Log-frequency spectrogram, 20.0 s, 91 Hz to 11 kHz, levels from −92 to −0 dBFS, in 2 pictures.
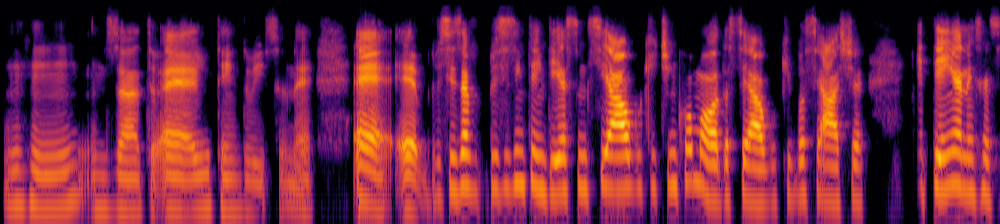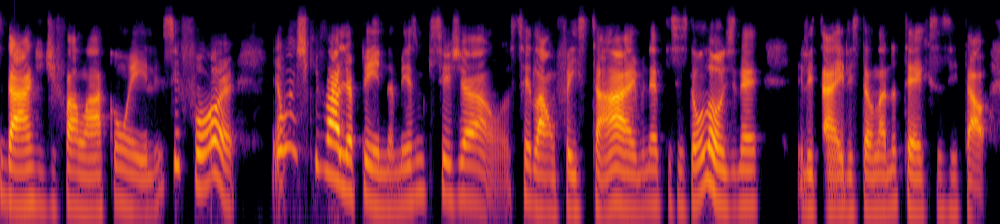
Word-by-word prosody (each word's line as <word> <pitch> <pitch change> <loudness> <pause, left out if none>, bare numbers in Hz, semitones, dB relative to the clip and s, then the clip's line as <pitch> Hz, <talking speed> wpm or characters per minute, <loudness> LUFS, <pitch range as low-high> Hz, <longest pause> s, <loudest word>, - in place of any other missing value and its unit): Uhum. 140 0 -12
Exato. 125 -2 -5
É, 125 -2 +4
eu 125 - -6
entendo 120 -2 -12
isso, 110 - -15
né. - - -9 0.4
É, - - +5
eh, - - +3
precisa 195 - -1
precisa 200 +2 -8
entender, 200 -4 -3
assim, 185 +1 -4
se 190 +3 -4
é - - +4
algo 195 0 +8
que 200 0 -14
te 195 - -5
incomoda, 195 -6 +1
se 165 +1 -9
é - - +1
algo 150 0 +4
que 175 - -16
você 175 +1 -9
acha 160 +1 +1 0.5
que 205 - -9
tem 200 +1 +4
a 210 - +9
necessidade 170 -6 +2
de 140 0 -11
falar 130 -2 -1
com 150 +2 -11
ele. 130 +6 -9
Se 325 +10 -9
for, 210 +3 -1 0.4
eu 450 +1 -5
acho 445 -1 -5
que 340 - -13
vale 255 -8 +5
a 185 - +2
pena, 145 -6 -5
mesmo 160 +6 -11
que - - -19
seja 165 -3 -3
o - - -18
sei 165 - -9
lá, 135 -3 +2
um 125 - -11
facetime, 135 +2 +2
né, 145 0 -4
porque 145 +2 -25
vocês 145 -1 -13
estão 155 +3 -5
longe, 140 -3 0
né, 145 0 -1 0.4
ele 135 - -9
está 130 - +2
eles 130 -1 -6
estão 125 0 -4
lá 130 0 -4
no 145 +3 -13
Texas 125 -2 -6
e 125 - -19
tal. - - -1
155 Hz, 190 wpm, -23 LUFS, 135-195 Hz, 0.5 s, a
